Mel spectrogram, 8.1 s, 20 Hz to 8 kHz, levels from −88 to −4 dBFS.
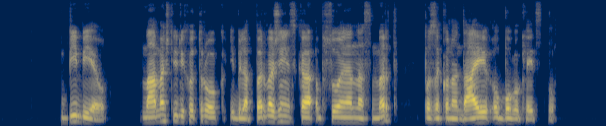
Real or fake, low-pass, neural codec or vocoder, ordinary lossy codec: real; none; none; none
